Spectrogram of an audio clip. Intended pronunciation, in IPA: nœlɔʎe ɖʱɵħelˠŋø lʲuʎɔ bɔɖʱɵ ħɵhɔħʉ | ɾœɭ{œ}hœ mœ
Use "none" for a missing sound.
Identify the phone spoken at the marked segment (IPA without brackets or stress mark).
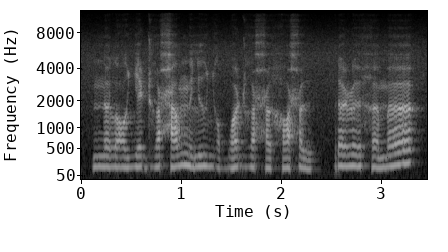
ø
